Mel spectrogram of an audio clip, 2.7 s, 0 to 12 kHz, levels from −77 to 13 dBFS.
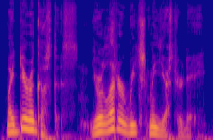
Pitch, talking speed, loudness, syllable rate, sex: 130 Hz, 160 wpm, -17 LUFS, 6.7 syllables/s, male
